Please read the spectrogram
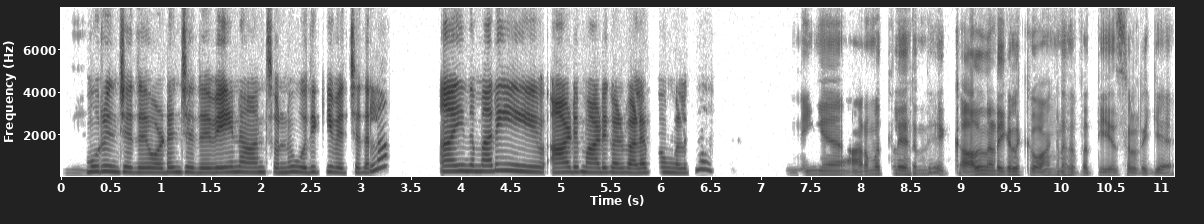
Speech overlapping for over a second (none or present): none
